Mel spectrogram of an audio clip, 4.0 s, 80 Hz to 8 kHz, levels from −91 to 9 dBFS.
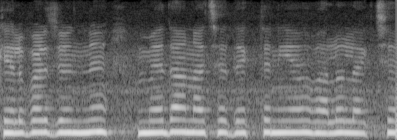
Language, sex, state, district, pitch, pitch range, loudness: Bengali, female, West Bengal, Jalpaiguri, 245 Hz, 235-245 Hz, -12 LUFS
